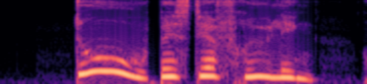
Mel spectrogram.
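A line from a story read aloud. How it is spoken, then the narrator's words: Exclaiming. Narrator (German): ruft Lisa aus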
